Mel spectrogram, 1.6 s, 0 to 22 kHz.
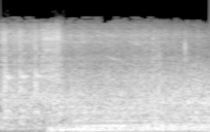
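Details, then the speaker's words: Truck started with a Compustar T13 remote start system: brief crank that catches at once and settles into a steady, even run with no stumble, a clean healthy start. "now that it has started we'll get another confirmation back here on the remote"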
